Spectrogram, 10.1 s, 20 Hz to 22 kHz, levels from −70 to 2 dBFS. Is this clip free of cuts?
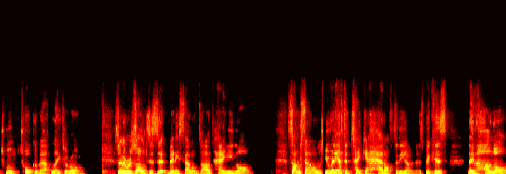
no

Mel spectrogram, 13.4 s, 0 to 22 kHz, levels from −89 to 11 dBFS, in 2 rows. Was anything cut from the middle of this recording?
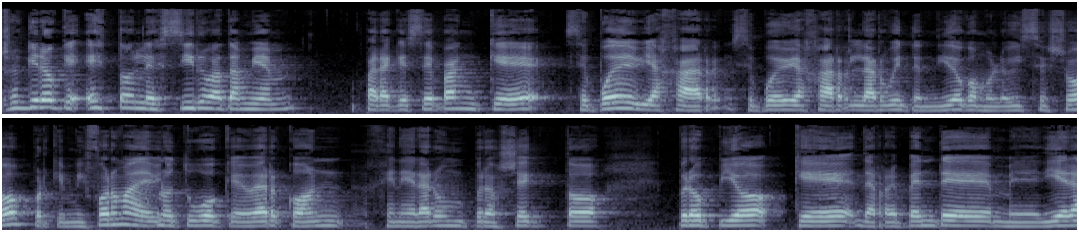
yes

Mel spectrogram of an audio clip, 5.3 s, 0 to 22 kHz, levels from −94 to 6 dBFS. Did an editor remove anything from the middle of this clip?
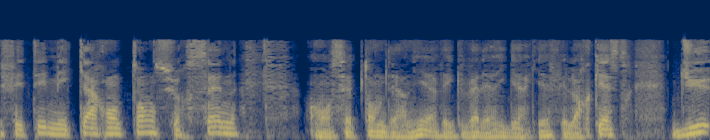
no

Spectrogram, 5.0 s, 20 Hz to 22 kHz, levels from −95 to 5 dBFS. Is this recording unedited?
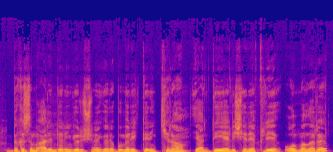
no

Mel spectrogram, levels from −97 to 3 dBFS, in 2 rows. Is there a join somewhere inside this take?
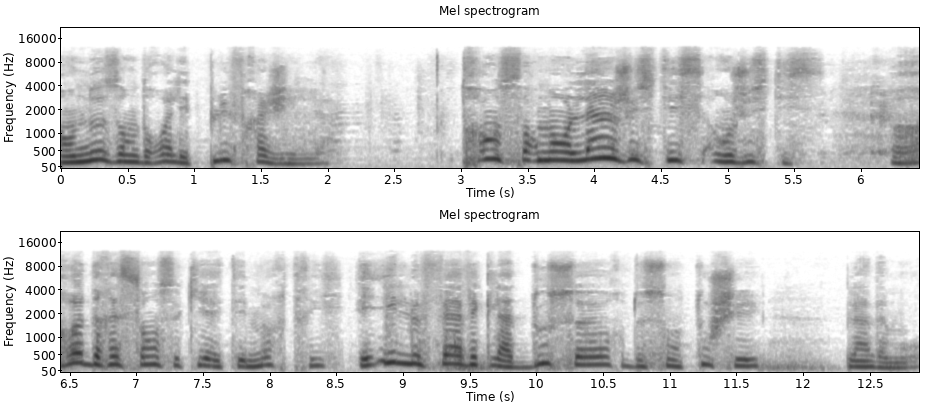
yes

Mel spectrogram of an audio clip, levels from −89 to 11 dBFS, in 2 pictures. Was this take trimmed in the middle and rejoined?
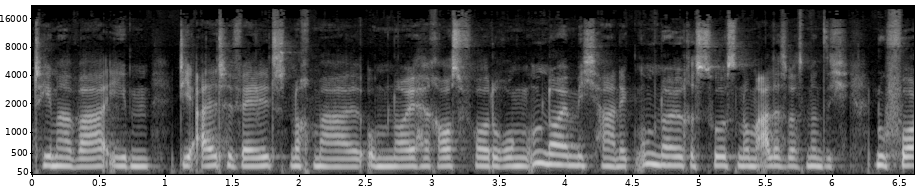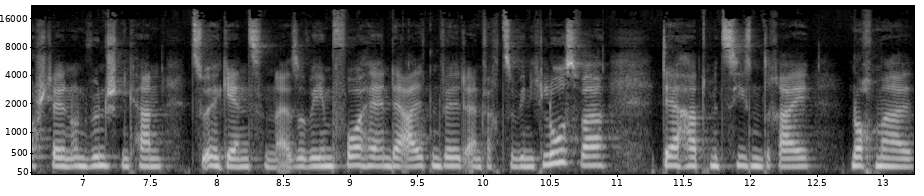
no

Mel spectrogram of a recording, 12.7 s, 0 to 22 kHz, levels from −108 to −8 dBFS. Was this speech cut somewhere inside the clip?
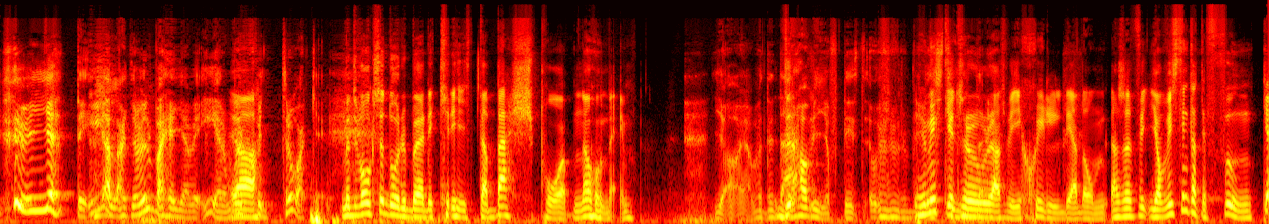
no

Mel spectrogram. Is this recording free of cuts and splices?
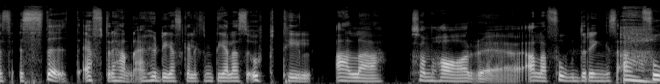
no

